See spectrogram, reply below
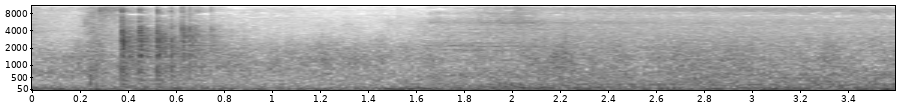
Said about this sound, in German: Wer würfelt da denn so bedrohlich die ganze Zeit? Äh, ich teste so, nur, ich übe.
